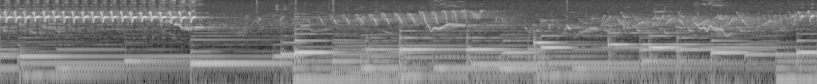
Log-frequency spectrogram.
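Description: Slow, gentle solo piano music playing over a nature ambience of rapidly pulsing high insect chirping and short bird calls. The chirping breaks off about a second and a half in and comes back more faintly.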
